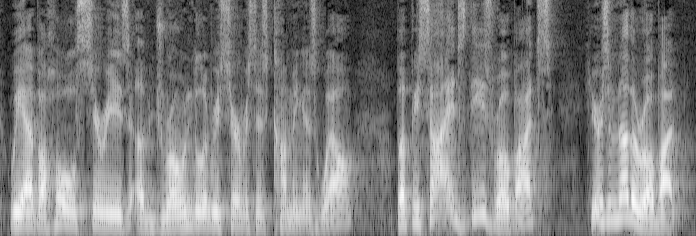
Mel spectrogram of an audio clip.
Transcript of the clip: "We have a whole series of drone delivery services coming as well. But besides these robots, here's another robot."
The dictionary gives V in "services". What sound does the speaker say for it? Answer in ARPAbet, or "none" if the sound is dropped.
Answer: V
